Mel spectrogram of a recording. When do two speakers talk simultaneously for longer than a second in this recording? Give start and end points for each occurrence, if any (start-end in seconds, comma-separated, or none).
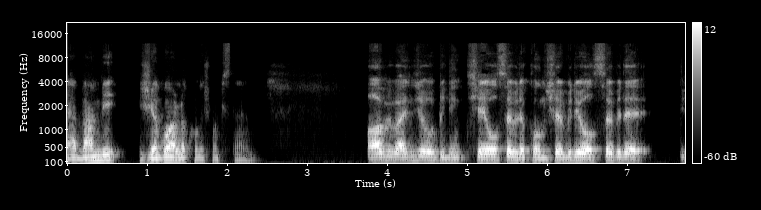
none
